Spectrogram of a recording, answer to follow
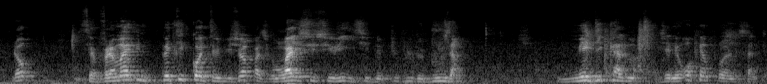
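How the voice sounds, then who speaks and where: Over noticeable background noise and audible room echo, a man with a high pitch talks at a fairly quick pace, his loudness swinging widely between long, frequent pauses. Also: ordinary pitch variation. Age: 60s. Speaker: patient. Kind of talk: testimony. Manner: casual, conversational.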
